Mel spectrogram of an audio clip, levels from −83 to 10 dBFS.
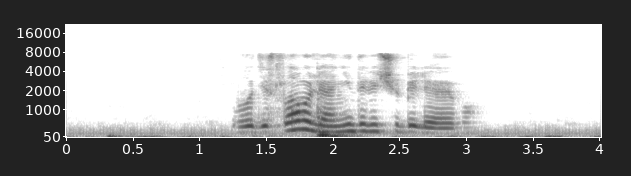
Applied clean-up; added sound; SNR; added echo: classical method log-MMSE.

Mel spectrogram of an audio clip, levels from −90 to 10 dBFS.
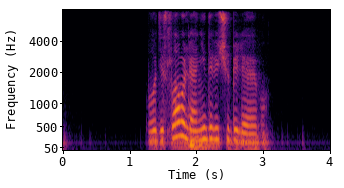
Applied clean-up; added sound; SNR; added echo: neural mask model RNNoise.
